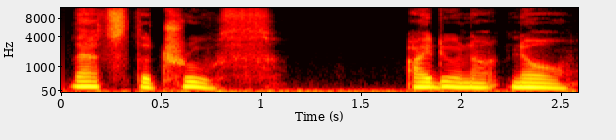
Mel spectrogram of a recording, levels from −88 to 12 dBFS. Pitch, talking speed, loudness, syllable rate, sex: 140 Hz, 140 wpm, -18 LUFS, 3.7 syllables/s, male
